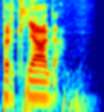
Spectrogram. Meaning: luggage
- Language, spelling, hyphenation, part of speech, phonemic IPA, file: Serbo-Croatian, prtljaga, prt‧lja‧ga, noun, /pr̩tʎǎːɡa/, Hr-prtljaga.ogg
